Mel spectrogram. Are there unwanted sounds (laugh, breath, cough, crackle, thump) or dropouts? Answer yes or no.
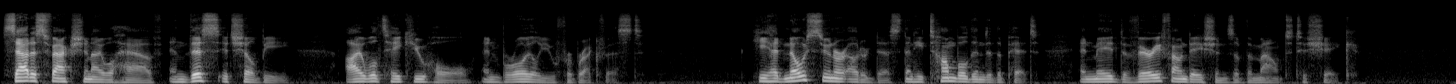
no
